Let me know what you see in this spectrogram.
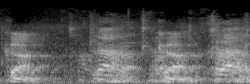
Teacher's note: Makhrajnya dari pangkal kaf, pangkal lisan setelah qaf ya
